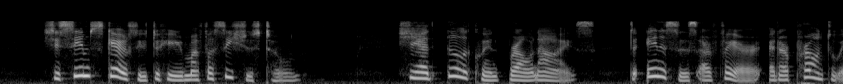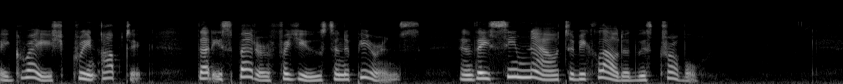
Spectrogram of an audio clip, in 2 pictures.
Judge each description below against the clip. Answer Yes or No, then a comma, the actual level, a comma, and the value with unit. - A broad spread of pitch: Yes, wide, 7.1 semitones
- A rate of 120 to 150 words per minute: Yes, average, 140 wpm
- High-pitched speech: Yes, high, 235 Hz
